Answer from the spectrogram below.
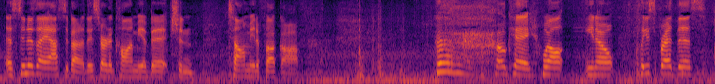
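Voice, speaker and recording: A woman's voice: medium pitch, expressive, normal speed, background noise. A shaken woman filming on her phone in an outdoor store parking lot, pleading and tearful. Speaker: mother filming a confrontation. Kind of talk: phone video narration. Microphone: handheld phone.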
